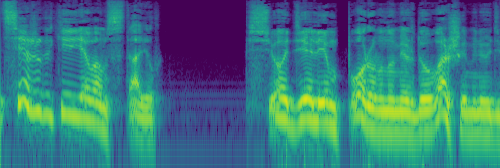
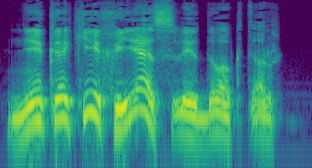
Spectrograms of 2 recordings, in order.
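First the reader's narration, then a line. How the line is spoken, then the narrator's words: Rude interruption. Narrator (Russian): грубо оборвал его Истерлинг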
